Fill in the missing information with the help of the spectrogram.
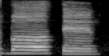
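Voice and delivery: slow mock Boston accent, Boston as Poston. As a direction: ham up a Boston accent, slowly. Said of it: "They can't say Boston".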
